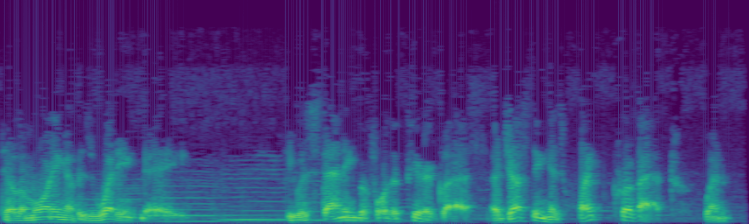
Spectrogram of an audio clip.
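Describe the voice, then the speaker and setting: A man narrating a radio mystery in a deep, gravelly voice with lively, expressive pitch. His delivery is measured and ominous. The sound is thin and phone-like, with clear music beneath. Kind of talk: scripted dramatic narration.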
